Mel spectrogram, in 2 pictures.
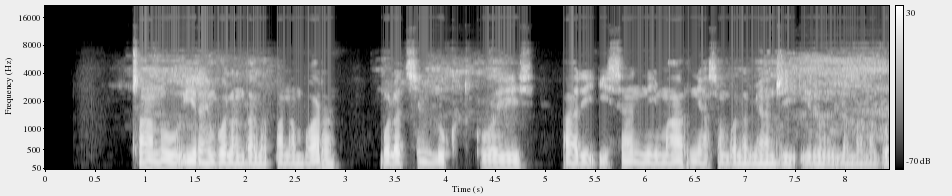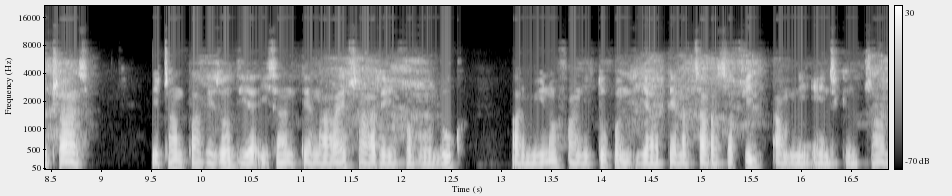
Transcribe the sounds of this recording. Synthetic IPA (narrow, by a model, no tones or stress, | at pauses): ʈ͡ʂanuiɾajmboland̪aləpanambwaɾanə̥ | mbolət͡similuku̥t̪u̥kuəizi̥ | a̰ɾiʔisanimaɾuniasəmboləmiaɳɖ͡ʐiiɾewulunəmanaɡoʈ͡ʂazi̥ | niʈ͡ʂanut̪akizod̪iə̰ʔisanit̪enəɾajʈ͡ʂaɾefavoluku̥ | a̰ɾiminofanit̪upund̪iət̪enət͡saɾasafid̪i̥aminiʔeɳɖ͡ʐikiniʈ͡ʂanu̥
